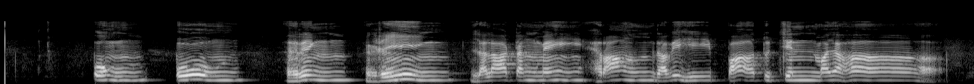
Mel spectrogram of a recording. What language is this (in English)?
Sanskrit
